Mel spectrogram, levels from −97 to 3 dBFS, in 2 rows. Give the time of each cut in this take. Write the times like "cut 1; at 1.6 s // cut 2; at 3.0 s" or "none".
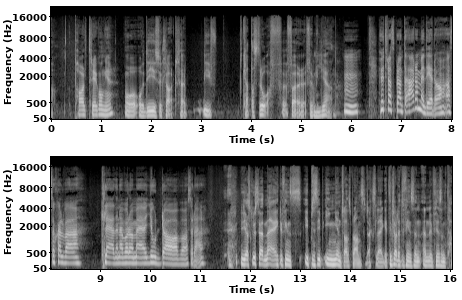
cut 1; at 5.1 s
